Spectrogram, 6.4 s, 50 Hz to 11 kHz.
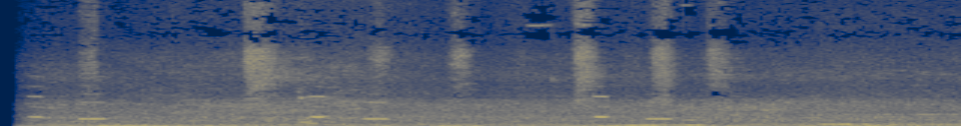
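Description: A 2006 Orion V transit bus running at a stop, with a low engine hum and short bursts of air hiss. A two-note descending beep sounds three times, about every two seconds.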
